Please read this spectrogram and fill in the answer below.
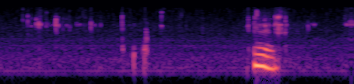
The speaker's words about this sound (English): Let me take a sip of my El Cafe.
